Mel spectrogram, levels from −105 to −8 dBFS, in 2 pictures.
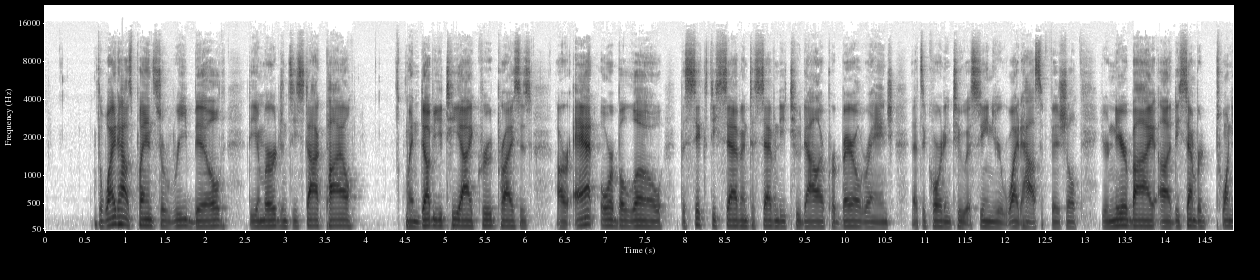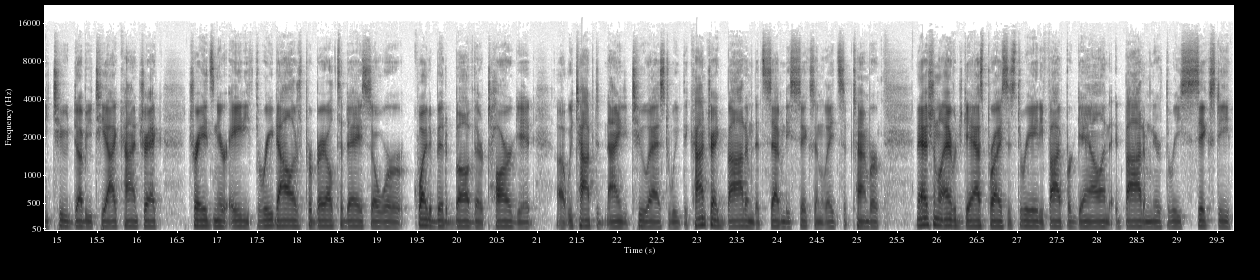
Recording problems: none

